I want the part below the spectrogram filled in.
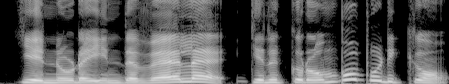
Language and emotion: Tamil, happy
